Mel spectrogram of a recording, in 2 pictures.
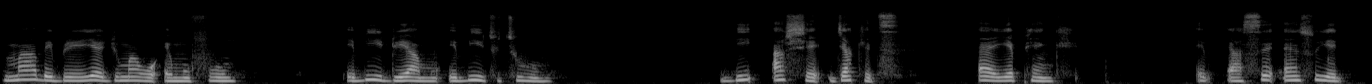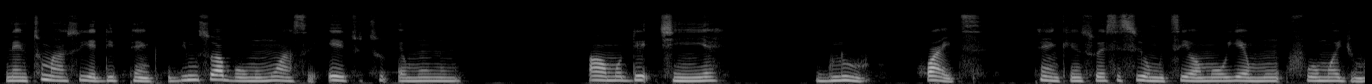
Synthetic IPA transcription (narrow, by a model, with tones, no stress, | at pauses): mãː˦be˨bɾeː˨jɛ˦˨d͡ʑᶣu˦mã˦wɔ˨ʔɛ˨mʊ̃˨fu˦o˦m | e˨bi˦˨di˨˦a˨mʊ̃˨ʔe˨bi˦˨tʰu˨tʰu˦wõ˨m˨ | bi˦a˦ɕɛ˨d͡ʑa˦kʰɛ˨t | ɛ˦˨jɛ˦pʰɪ̃˦˨ŋkʰ | a˨sɪ˦n̩˦sʊ˦jɛ˨ | nɪ̃˨n̩˨tʰʊ̃˦mã˨n̩˦sʊ˦jɛ˨dɪ˦pʰɪ̃˦ŋke˨bi˦mũ˦sʊ˦a˦bʊ˨mũ˨mʊ̃˦a˨sɪ̰˨eː˦˨tʰu̥˨tʰu˦ɛ˨mʊ̃˦nũ˦m˦ | a˦ɔ˨mʊ̃˦dɪ˦t͡ɕʰĩ˨ɲjɛ˦ | bluː˦˨ | hwa˦ɪ˨t | pʰɪ̃˦ŋkʰn̩˦sʊ˦æ˦si˦si˦ɔ˨mũ˨tʰi˦ɛ˨ɔ˨mʊ̃˦wjɛ˦˨mʊ̃˦fu˦o˦mũ˦æ˦d͡ʑᶣu˨mã˨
